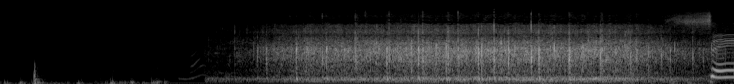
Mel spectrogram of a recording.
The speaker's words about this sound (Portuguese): Aplausos pra vocês.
